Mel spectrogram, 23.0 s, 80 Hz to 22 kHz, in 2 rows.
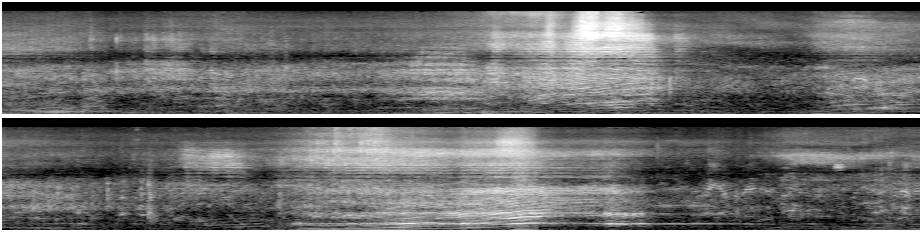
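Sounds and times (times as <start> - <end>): car accelerating past: 14.9 - 22.8.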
